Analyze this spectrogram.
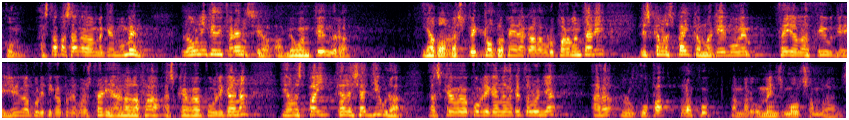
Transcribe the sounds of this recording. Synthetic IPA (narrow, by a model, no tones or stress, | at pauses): kɔməst̪apəsanəmbəkɛt̪mumen | ləunikəðifəɾɛnsiəːlˠmewənt̪end̪ɾə | iaβəlˠrəspek̚t̪əlˠpəpeðəkaðəɣɾupːəɾləmənt̪aɾieskələspajkəmbəkɛmumeɱfɛjələfiwd̪iɾiʒinələpulit̪ikəpɾəsupust̪aɾjəaɾələfaəskɛrərəpuβlikanə | iələspajkaðəʃat̪̚ʎiwɾəː | skɛrərəpuβlikanəðəkət̪əluɲə | aɾəlukupələkup̚əmbəɾɣumenzmɔlˠt̪səmbla̰ns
